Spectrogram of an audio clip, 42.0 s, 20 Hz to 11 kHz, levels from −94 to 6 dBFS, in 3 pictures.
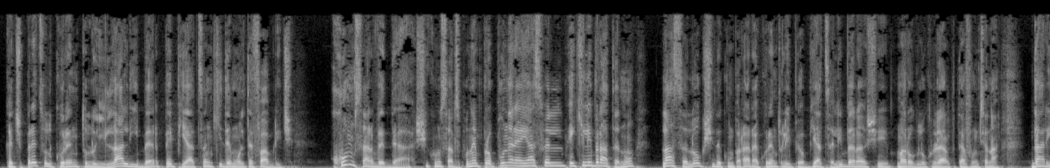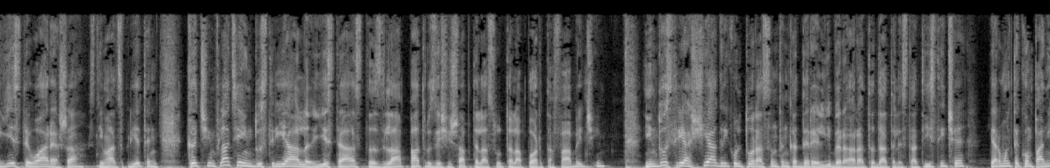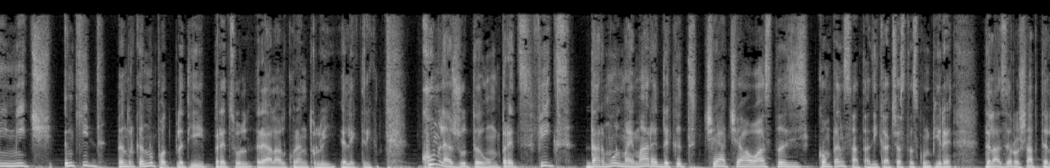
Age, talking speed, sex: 40-59, 145 wpm, male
